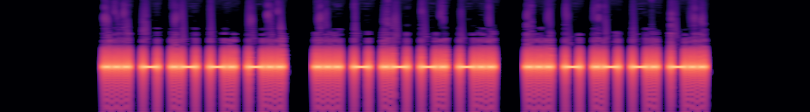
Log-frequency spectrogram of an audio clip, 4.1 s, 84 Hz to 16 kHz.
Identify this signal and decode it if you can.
Morse code, heard as a keyed tone, about 50 wpm, 700 Hz. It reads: STAND STAND STAND
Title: Top 300 Words Repeated 50wpm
